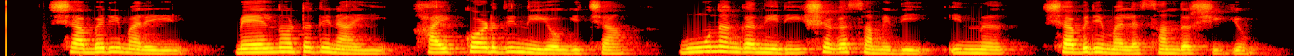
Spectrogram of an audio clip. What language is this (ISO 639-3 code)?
mal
